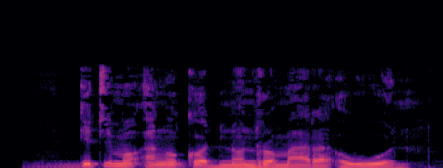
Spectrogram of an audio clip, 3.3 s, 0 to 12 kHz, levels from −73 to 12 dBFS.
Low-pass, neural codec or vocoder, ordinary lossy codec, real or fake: 7.2 kHz; none; MP3, 32 kbps; real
